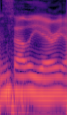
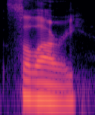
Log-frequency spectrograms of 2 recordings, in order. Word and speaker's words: Salieri: Salieri, I almost wanted to read it like Solari. I almost read it Solari.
